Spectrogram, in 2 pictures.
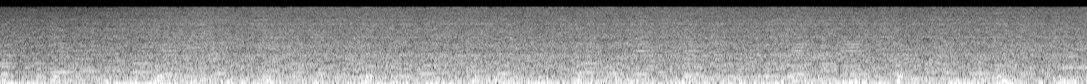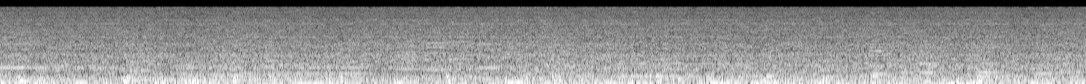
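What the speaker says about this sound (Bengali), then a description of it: "ঝর্ণার তোড় আজ প্রচন্ড, চোখের মধ্যে জল ছিটে ছিটে আসছে হাওয়ার সাথে।" Gundichaghaghi Waterfall in Keonjhar, running in strong flow, makes a dense, unbroken roar close by, loud and steady from start to finish, with a faint murmur of visitors beneath it.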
